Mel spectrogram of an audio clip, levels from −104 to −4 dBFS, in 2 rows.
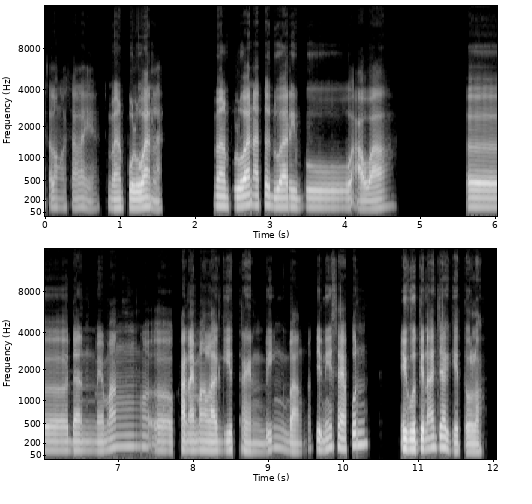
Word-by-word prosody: kalo 115 Hz, -2 st, -10 dB
nggak 105 Hz, -, -19 dB
salah 110 Hz, +1 st, -9 dB
ya, 95 Hz, 0 st, -16 dB
90-an 110 Hz, +2 st, +2 dB
lah. 95 Hz, -1 st, -9 dB, 0.7 s
90-an 130 Hz, +1 st, +3 dB
atau 135 Hz, 0 st, -1 dB
2000 115 Hz, -1 st, 0 dB, 0.6 s
awal. 100 Hz, +5 st, -2 dB, 1.0 s
Eee, 115 Hz, -1 st, +2 dB
dan 110 Hz, -1 st, -3 dB
memang, 115 Hz, +7 st, -4 dB, 0.4 s
eee, 110 Hz, -1 st, -4 dB
karena 115 Hz, -2 st, +4 dB
emang 115 Hz, 0 st, +1 dB
lagi 110 Hz, +1 st, +1 dB
trending 110 Hz, +5 st, -6 dB
banget, 100 Hz, +2 st, -4 dB
jadinya 125 Hz, +5 st, 0 dB
saya 135 Hz, -4 st, +3 dB
pun 175 Hz, +4 st, 0 dB, 0.5 s
ikutin 130 Hz, +1 st, +6 dB
aja 145 Hz, +1 st, +2 dB
gitu 105 Hz, -3 st, -1 dB
loh. 95 Hz, 0 st, -2 dB
115 Hz, 130 wpm, -24 LUFS, 105-125 Hz, 1.0 s, ikutin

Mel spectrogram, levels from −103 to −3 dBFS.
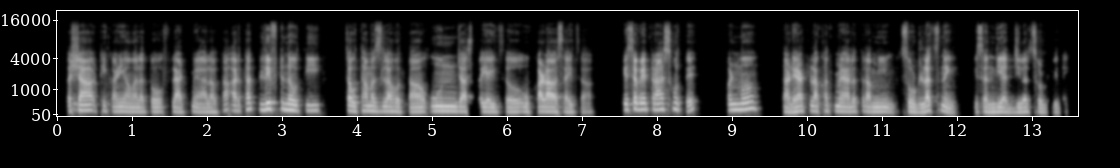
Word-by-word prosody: तशा 175 Hz, -1 st, +5 dB
ठिकाणी 145 Hz, -2 st, -4 dB
आम्हाला 130 Hz, -1 st, -2 dB
तो 135 Hz, 0 st, -3 dB
फ्लॅट 130 Hz, -3 st, -1 dB
मिळाला 125 Hz, -2 st, -4 dB
होता. 125 Hz, 0 st, -6 dB
अर्थात 165 Hz, +6 st, +2 dB
लिफ्ट 210 Hz, +3 st, +4 dB
नव्हती, 170 Hz, -3 st, +1 dB, 0.4 s
4था 155 Hz, 0 st, +2 dB
मजला 145 Hz, -2 st, 0 dB
होता, 130 Hz, 0 st, -2 dB
ऊन 150 Hz, -1 st, +2 dB
जास्त 140 Hz, 0 st, -2 dB
यायचं, 130 Hz, -1 st, -2 dB, 0.2 s
उकाडा 135 Hz, +1 st, +4 dB
असायचा. 125 Hz, -1 st, -6 dB, 0.4 s
ते 190 Hz, -, +2 dB
सगळे 200 Hz, +1 st, +7 dB
त्रास 195 Hz, 0 st, +3 dB
होते. 190 Hz, -5 st, -2 dB, 0.4 s
पण 185 Hz, +1 st, +2 dB
मग 210 Hz, +4 st, +4 dB, 0.4 s
8.50 135 Hz, +5 st, +3 dB
लाखात 150 Hz, 0 st, -2 dB
मिळालं 140 Hz, -1 st, +1 dB
तर 150 Hz, -, -7 dB
आम्ही 135 Hz, -2 st, -1 dB
सोडलाच 130 Hz, +3 st, +1 dB
नाही. 130 Hz, -9 st, 0 dB
ती 130 Hz, -, -19 dB
संधी 130 Hz, 0 st, -1 dB
अजिबात 125 Hz, +1 st, -2 dB
सोडली 120 Hz, -3 st, -8 dB
नाही. -, -, -20 dB
140 Hz, 160 wpm, -26 LUFS, 130-165 Hz, 0.4 s, सगळे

